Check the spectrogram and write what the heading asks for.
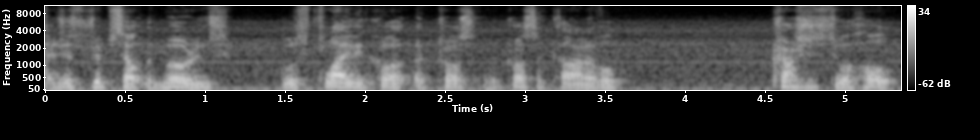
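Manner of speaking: ordinary talk, nothing marked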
